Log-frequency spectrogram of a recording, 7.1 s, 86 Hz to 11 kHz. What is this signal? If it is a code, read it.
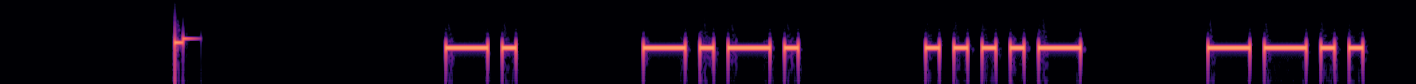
Morse code, heard as a keyed tone, about 17 wpm, spaced as for 10 wpm, 700 Hz. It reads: NC4Z
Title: USA Call Signs - 4 Characters - 3x Character Spacing - 17wpm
